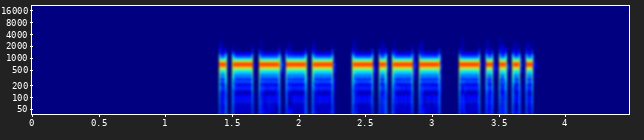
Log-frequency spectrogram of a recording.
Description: Morse code, heard as a keyed tone, about 24 wpm, 700 Hz. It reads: 1Y6
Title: Speed-Racing - Three Letter-Number Combinations - 20wpm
